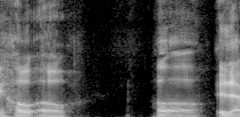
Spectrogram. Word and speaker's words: Ho-Oh: How do you say Ho-Oh?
